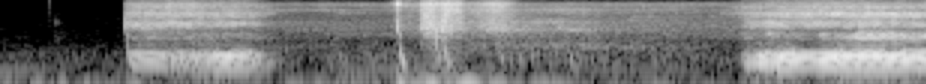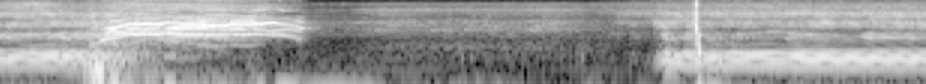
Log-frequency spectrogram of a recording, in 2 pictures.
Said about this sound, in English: You snore as well. I don't think I snore like this.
